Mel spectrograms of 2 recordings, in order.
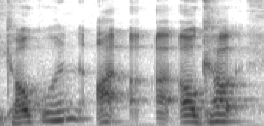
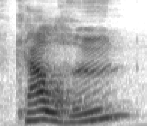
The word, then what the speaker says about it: Colquhoun: I think it's Jesse Colquhoun. Calhoun, maybe? I don't know. That's, I'm pretty good with pronunciations. I think the commentary says Calhoun. It looks like Colquhoun, but I'm pretty certain commentary calls him Calhoun.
